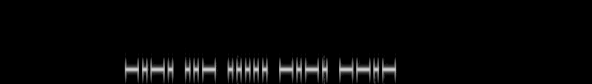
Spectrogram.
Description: Morse code, heard as a keyed tone, about 28 wpm, 700 Hz. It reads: CU5CQ
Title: DXCC-100 Call Signs - 5 Characters - Repeated 3x - 28wpm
